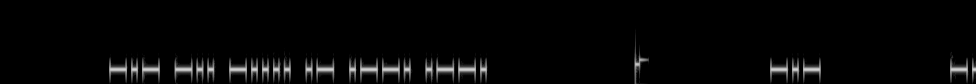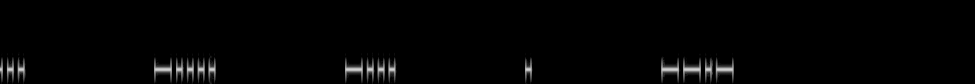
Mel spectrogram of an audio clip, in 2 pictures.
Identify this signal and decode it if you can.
Morse code, heard as a keyed tone, about 22 wpm, spaced as for 9 wpm, 700 Hz. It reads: KD6APP KB6BEQ
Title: USA Call Signs - 6 Characters - 8x Character Spacing - 22wpm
